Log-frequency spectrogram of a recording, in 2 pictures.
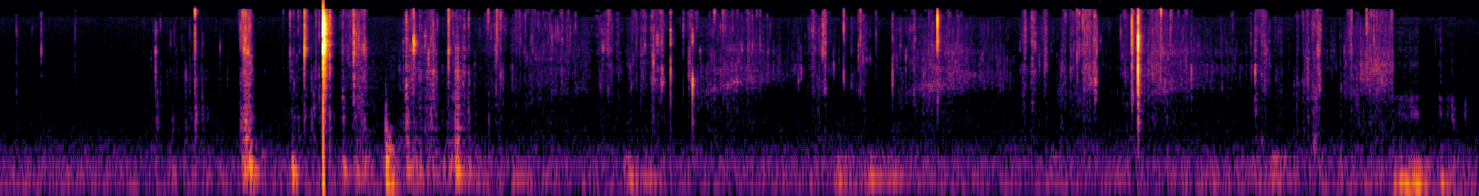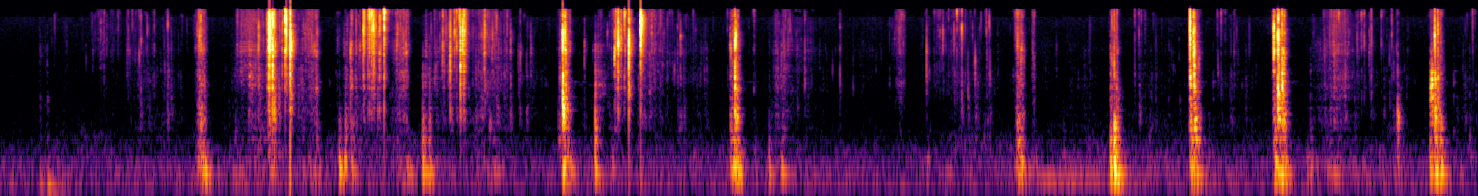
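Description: Thick, glossy slime being poked, squeezed and stretched by hand, giving off irregular sticky clicks and pops. The clicks are sparse at first, with a soft hiss of stretching, and come more often and louder in the second half.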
